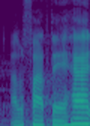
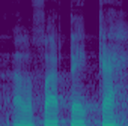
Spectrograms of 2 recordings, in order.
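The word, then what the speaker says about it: الفاتحة: Jamaah katanya gitu kan Alfatihah disebut Alfa alfatikah maka Abu ubaid qasim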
